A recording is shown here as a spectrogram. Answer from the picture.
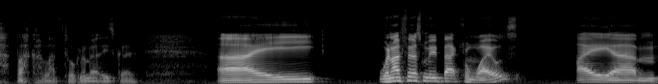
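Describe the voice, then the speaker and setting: With an Australian accent, a man speaks at a fairly low pitch and a fairly slow pace, his pitch swinging very widely and his loudness shifting a lot, with long, frequent pauses on a very clean recording with a silent background. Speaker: rapper and producer. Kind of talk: casual interview.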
